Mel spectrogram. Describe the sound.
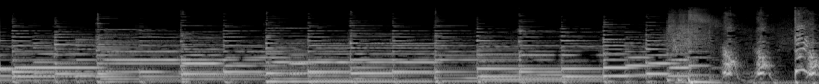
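A few sharp dog barks voice Xiaotian, the mythical hound, in a Wuliangye zodiac liquor advert. They burst out loudly at the end, right after a stretch of tuneful music.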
